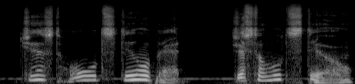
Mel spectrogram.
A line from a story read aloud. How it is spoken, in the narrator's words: the fake voice cooed in an almost cruel way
